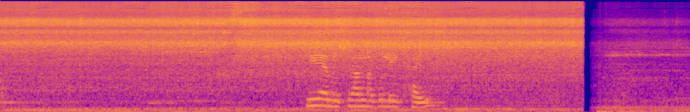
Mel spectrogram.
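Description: Oil with bay leaf and cumin sizzles in a wok while soybean curry is started, a steady bright hiss running throughout, with someone speaking briefly over it before the sound cuts off abruptly.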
